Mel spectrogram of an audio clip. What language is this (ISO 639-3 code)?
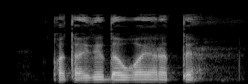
bak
